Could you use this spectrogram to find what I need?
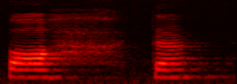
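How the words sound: The R is made at the back of the tongue. "no Rio de Janeiro, é com esse R mais do fundo da língua"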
